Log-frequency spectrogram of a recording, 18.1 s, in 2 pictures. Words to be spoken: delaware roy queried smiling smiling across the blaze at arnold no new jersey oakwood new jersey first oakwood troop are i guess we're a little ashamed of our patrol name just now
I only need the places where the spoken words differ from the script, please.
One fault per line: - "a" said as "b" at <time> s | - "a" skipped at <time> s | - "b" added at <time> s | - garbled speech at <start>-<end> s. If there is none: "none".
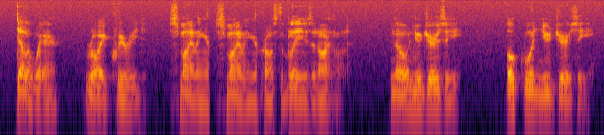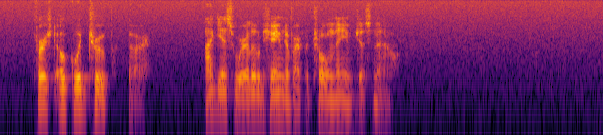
none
